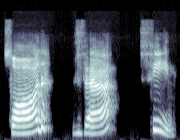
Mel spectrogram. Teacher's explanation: اندرونی جو دانتوں کے کنارے ہیں وہاں ہماری زبان کی نوک لگتی ہے تو پھر ہمارے یہ 3 حروف ادا ہوتے ہیں صاد ز سین. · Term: سیٹی والے حروف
